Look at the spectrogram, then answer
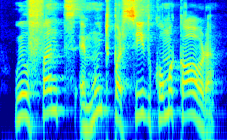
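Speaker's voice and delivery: said aloud, pitched high.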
